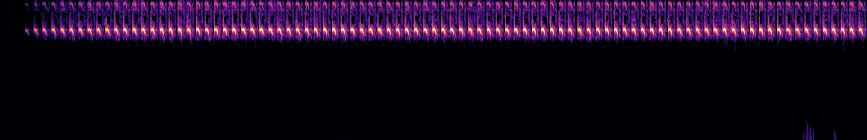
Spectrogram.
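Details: Allard's ground cricket (Allenius allardi), one of the Midwest's singing insects, giving its typical song: a high, rapid, steady chirping trill of evenly repeated pulses.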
